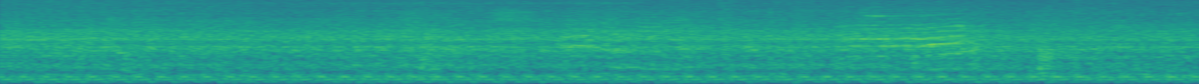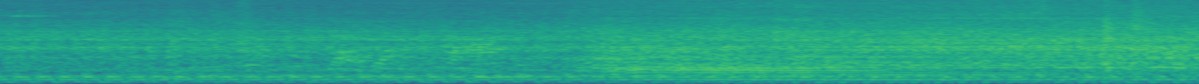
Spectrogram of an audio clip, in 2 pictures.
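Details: Steady rhythmic rumble and clatter like a passing train, growing louder toward the end, with no animal voice.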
